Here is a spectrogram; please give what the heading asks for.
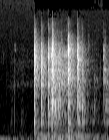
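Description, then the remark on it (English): Dice tumble and clatter across a hard tabletop, rolled for a perception check in a tabletop roleplaying game: a quick burst of sharp clicks and taps that bounce several times before settling, fairly crisp, with no talking. “The dice didn't bounce enough.”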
